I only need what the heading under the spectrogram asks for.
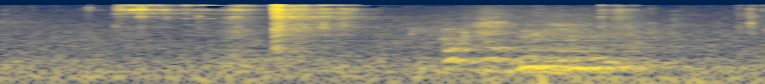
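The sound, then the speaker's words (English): A short jingle of house and car keys lasting under a second, ending in one sharp metallic clink, followed by quieter rustling and a faint voice. “And last, I guess I have six. These are keys.”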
